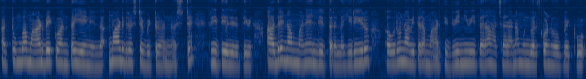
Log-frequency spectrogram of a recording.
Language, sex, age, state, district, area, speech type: Kannada, female, 18-30, Karnataka, Tumkur, rural, spontaneous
